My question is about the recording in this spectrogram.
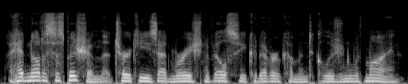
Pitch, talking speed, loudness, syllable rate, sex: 135 Hz, 250 wpm, -17 LUFS, 7.1 syllables/s, male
